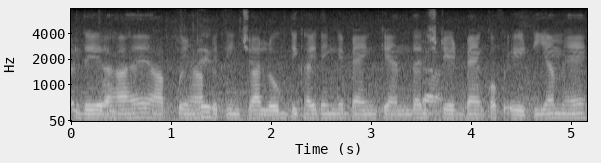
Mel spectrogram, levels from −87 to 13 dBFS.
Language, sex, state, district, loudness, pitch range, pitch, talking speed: Hindi, male, Madhya Pradesh, Katni, -16 LUFS, 110-115 Hz, 110 Hz, 210 wpm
